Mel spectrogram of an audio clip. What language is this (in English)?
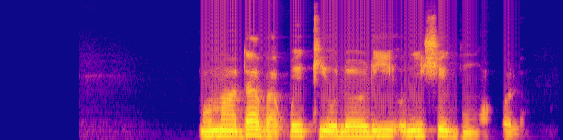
Yoruba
